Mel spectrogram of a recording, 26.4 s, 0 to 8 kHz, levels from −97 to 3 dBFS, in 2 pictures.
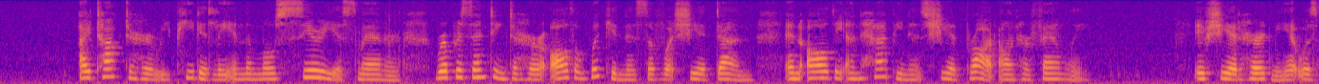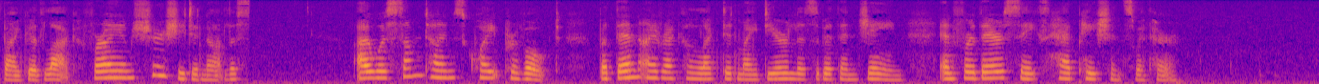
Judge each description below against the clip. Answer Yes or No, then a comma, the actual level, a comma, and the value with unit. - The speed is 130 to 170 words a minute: Yes, average, 155 wpm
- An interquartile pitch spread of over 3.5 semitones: Yes, average, 4.0 semitones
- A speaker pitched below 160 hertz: No, high, 200 Hz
